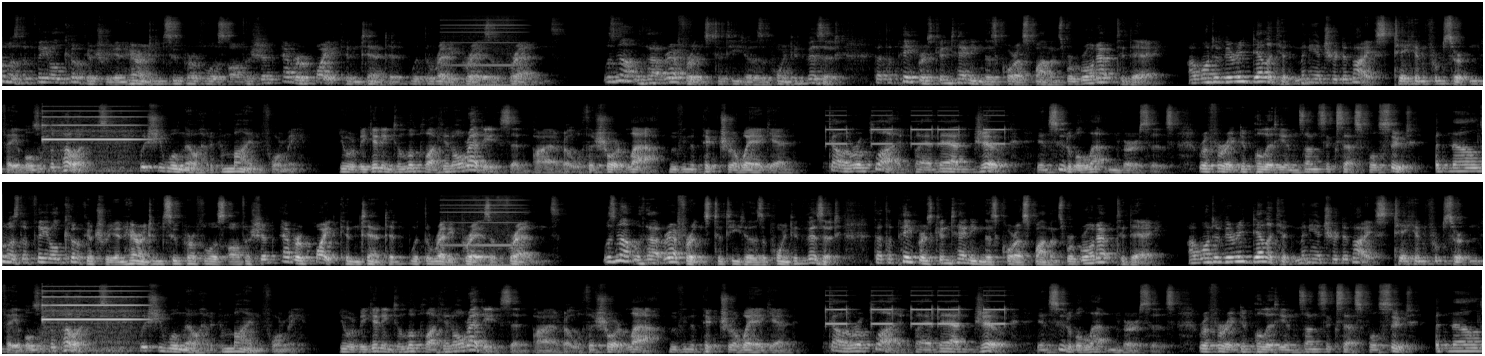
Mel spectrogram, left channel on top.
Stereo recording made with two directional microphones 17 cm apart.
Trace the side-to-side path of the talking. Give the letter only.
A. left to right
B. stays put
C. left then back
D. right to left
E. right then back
D.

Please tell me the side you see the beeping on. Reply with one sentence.
You can hear the beeping on the right.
